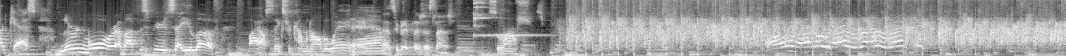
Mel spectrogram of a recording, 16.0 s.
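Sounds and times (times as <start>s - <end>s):
speech: 0.0s - 8.8s
crowd slow clapping: 8.4s - 15.9s.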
